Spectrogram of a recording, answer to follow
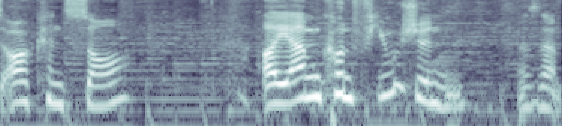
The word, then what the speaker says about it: Arkansas: I'm just kind of annoyed that the state called Kansas is pronounced as Kansas. And it's not Arkansas, it's Arkansas.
